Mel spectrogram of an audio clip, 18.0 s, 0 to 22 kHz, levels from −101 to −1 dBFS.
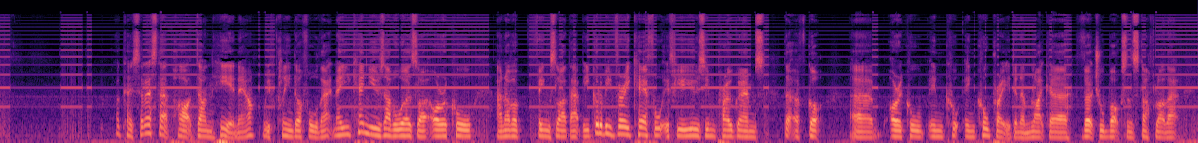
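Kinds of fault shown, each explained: Computer activity noise, throughout the clip: a buzzing, chirping layer sits under the sound from start to finish, pulsing at a rate of around 1 kHz and roughly 20 dB below the wanted signal. It tracks the computer's workload rather than the audio itself. Shifting current draw from the processor, graphics card or mouse disturbs the ground that the audio circuit shares with them, so that activity leaks in as a whine.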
